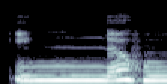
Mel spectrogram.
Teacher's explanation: نون مشدد ہے، ہا کے اوپر پیش ہے، پھر یہ مد صلہ صغرا ہے، چھوٹی سی واو جو آپ کو نظر آ رہی ہے، ٹھیک ہے.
